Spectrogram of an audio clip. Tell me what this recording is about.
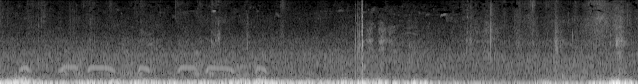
Tortola Turca- Ariadna i Nerea
La Tortola Turca estaba en una branca d'un arbre mentres cantaba.
bird, collared-dove, deltasona, El-Prat, field-recording, park, Tortola-turca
